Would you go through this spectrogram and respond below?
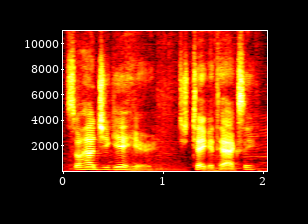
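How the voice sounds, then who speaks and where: A man's voice: on the high side, fast talker, a bit bright, soft background music, close to an everyday voice. Brief: man as a questioning partygoer. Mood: curious. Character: curious male partygoer.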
